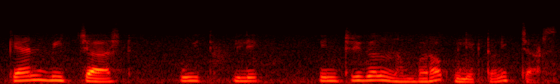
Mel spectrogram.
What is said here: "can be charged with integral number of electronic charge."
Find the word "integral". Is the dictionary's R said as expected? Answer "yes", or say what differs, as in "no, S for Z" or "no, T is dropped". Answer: no, R is dropped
